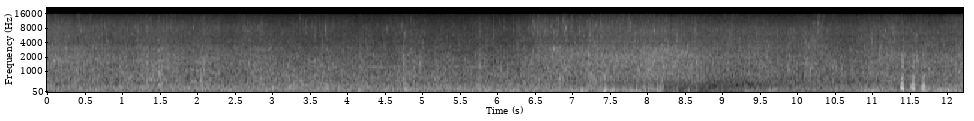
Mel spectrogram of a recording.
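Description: Steady outdoor wash of small waves lapping in shallow water, with wind on the microphone. Near the end come three quick, short, sharp sounds close together.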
